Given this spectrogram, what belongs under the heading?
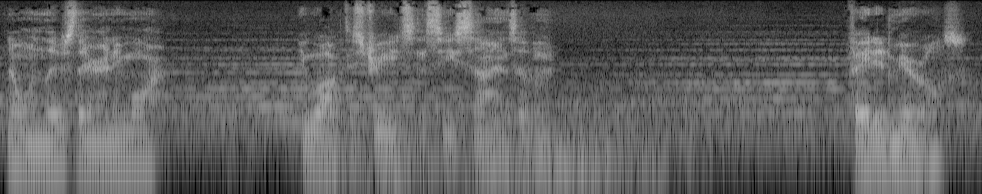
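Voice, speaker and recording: A man's voice: deep voice, little pitch movement, slow pace, pauses often. An actor playing a weary, grave man in a video game cutscene, speaking tersely about hard things. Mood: somber. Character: weary, somber man who has seen a ruined city. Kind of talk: scripted game cutscene dialogue. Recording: music behind the voice.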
